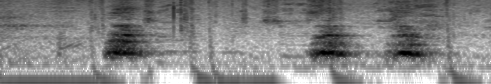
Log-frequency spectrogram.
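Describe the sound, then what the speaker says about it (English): A dog barks three times, spaced about a second apart, at moderate distance against a quiet background. "Please excuse my dog."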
